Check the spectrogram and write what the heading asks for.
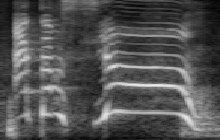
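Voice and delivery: high, drawn-out yell; screamed warning. A narrator's reading. Group warning Anne-Lo of the car, screaming. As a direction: stretch the warning out in a high cry. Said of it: "Le reste du groupe hurle d'une même voix".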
